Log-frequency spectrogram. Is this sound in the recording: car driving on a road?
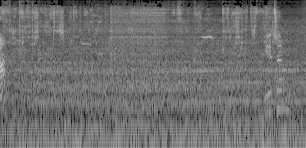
yes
